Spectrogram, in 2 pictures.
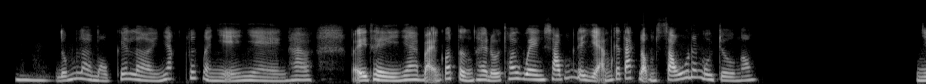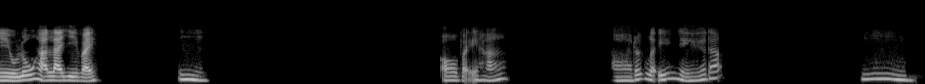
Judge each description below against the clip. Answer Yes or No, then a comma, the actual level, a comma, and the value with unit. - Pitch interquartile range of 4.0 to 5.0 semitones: Yes, average, 4.6 semitones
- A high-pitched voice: Yes, high, 205 Hz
